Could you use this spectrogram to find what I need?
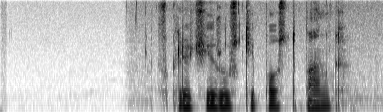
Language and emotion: Russian, neutral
